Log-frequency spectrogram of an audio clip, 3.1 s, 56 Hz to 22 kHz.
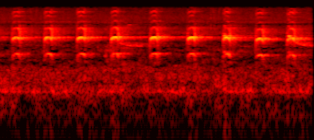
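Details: Paradise jacamar (Galbula dea dea), an adult of undetermined sex, sings by the Comte (Oyak) river in French Guiana at 11:00 on 8 November 2023. Nine high, piercing notes are repeated steadily, about three per second, against a quiet background.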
